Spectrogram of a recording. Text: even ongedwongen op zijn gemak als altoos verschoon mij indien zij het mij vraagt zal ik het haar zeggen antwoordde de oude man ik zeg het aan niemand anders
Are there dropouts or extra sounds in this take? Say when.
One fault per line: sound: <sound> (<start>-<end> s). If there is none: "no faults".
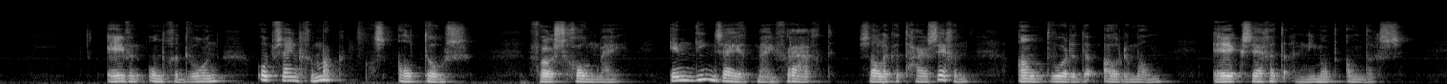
no faults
